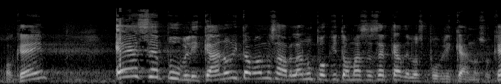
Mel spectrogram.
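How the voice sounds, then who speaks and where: Male Bible study teacher, high voice, chatty, quizzes his listeners; long reverb and faint background noise. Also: big pitch swings, brisk, a bit bright. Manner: quizzes the group and calls them brother.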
